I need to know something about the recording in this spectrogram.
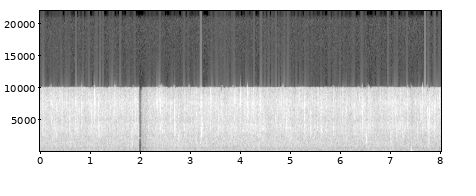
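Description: Steady rain pattering, with faint scattered drop ticks. The sound cuts out for an instant about two seconds in, and a single short low thump stands out near the end.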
